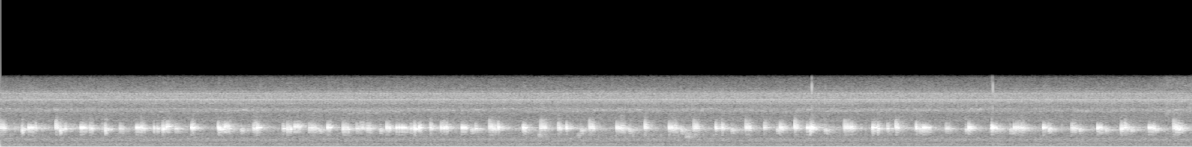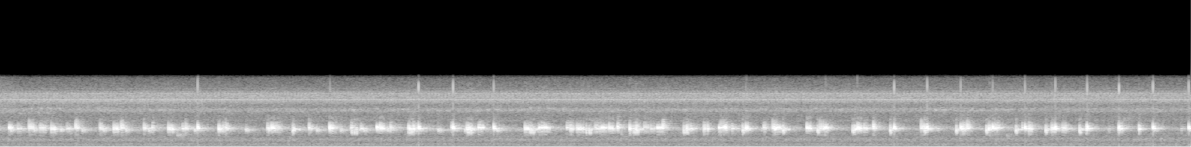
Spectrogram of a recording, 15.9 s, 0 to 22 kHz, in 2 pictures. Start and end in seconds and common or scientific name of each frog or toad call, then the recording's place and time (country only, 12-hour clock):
0.0	15.8	Cochran's lime tree frog
4.6	4.8	Bischoff's tree frog
Brazil, 8:15pm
